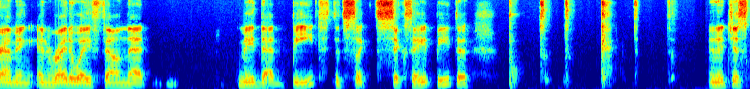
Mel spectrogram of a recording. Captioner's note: beatboxes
